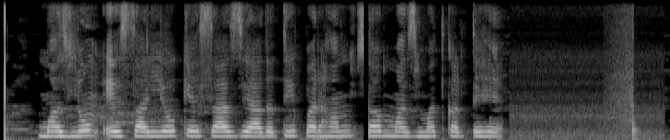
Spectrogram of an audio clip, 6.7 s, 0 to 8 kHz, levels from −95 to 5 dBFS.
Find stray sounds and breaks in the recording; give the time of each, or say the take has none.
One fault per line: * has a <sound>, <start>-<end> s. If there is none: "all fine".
* has a dropout, 3.6-3.7 s
* has a thud, 6.0-6.5 s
